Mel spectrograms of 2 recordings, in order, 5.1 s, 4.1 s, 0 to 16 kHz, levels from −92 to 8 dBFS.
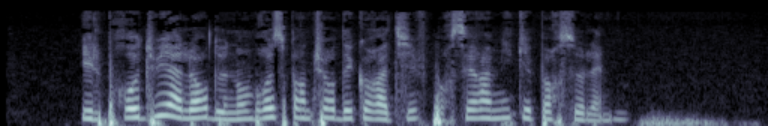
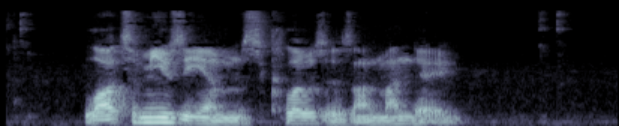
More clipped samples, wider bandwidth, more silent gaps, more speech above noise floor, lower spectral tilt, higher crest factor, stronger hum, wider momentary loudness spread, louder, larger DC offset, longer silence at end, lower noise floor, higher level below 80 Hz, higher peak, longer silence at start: neither; about the same, 11.5 kHz vs 11.5 kHz; neither; first, 49 dB vs 42 dB; about the same, -6.5 dB/octave vs -6.5 dB/octave; about the same, 20 dB vs 18 dB; neither; first, 18 LU vs 11 LU; about the same, -20 LUFS vs -19 LUFS; neither; second, 0.35 s vs 1.05 s; first, -68 dBFS vs -60 dBFS; first, -32 dBFS vs -44 dBFS; about the same, -2 dBFS vs -2 dBFS; about the same, 0.55 s vs 0.55 s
